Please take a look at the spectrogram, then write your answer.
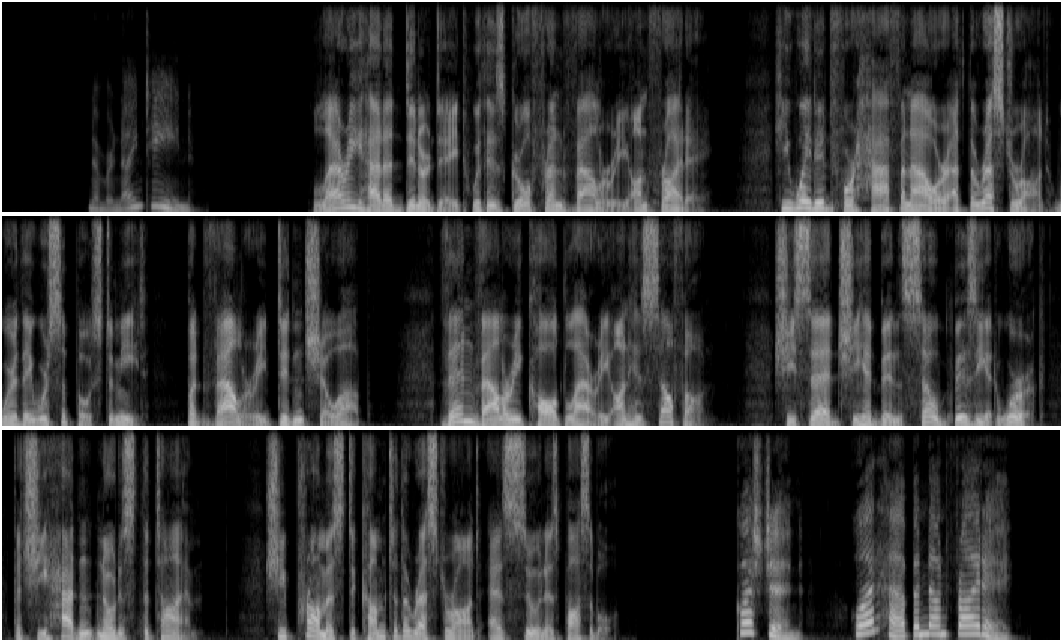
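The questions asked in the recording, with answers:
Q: What happened on Friday?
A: Valerie was late for their dinner date because she was busy at work.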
